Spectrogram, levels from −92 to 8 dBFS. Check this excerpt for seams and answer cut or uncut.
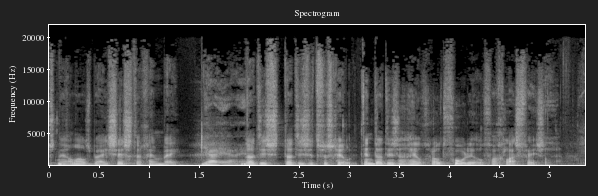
cut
